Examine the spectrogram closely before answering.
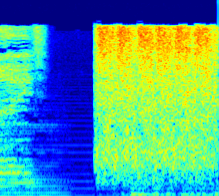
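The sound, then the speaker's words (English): Gunfire: a brief tonal sound fades into a short gap, then a loud, sustained burst of rapid automatic fire runs to the end without letup. “Nice shooting.”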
